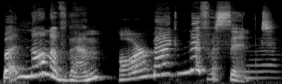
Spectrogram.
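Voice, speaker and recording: A woman storyteller reading a picture book aloud to children in an expressive, dramatic way, acting out the words with her voice. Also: high-pitched, slow pace, soft background music.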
